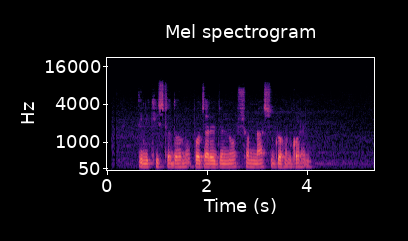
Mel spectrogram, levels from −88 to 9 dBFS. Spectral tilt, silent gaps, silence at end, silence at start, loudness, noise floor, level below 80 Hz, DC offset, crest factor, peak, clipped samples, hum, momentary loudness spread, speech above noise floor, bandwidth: -6 dB/octave; none; 1.25 s; 0.6 s; -24 LUFS; -60 dBFS; -72 dBFS; under 0.1%; 18 dB; -6 dBFS; under 0.1%; none; 8 LU; 37 dB; 9.2 kHz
